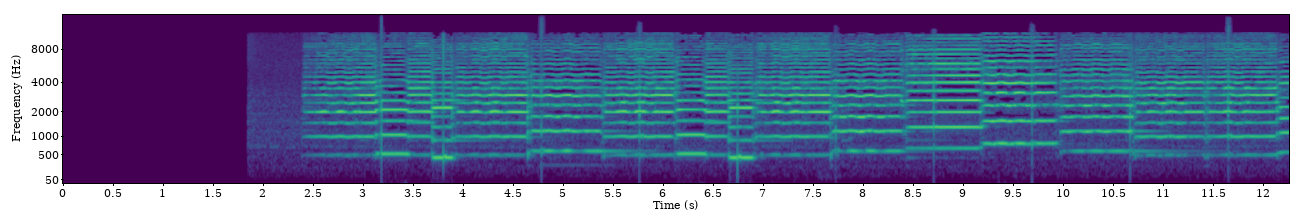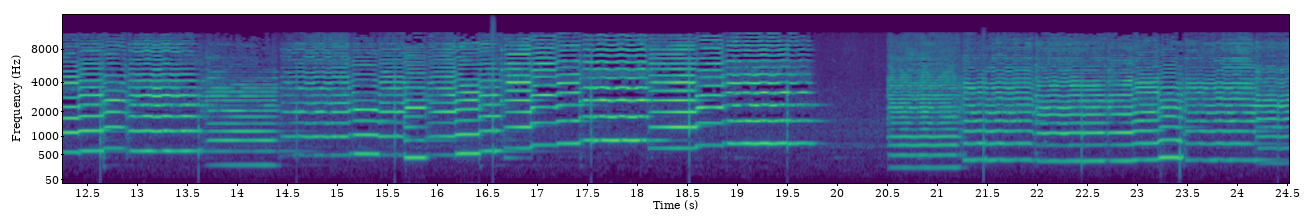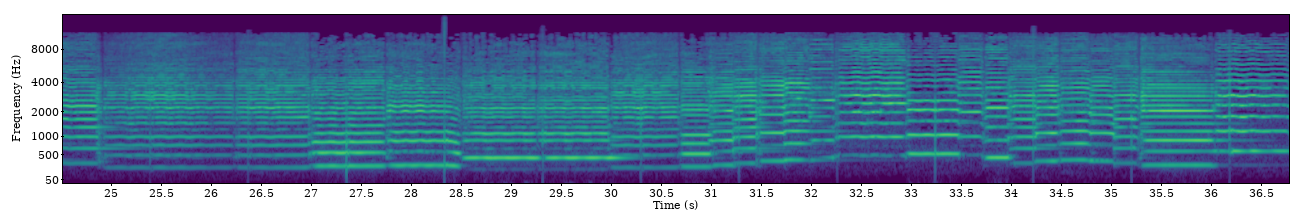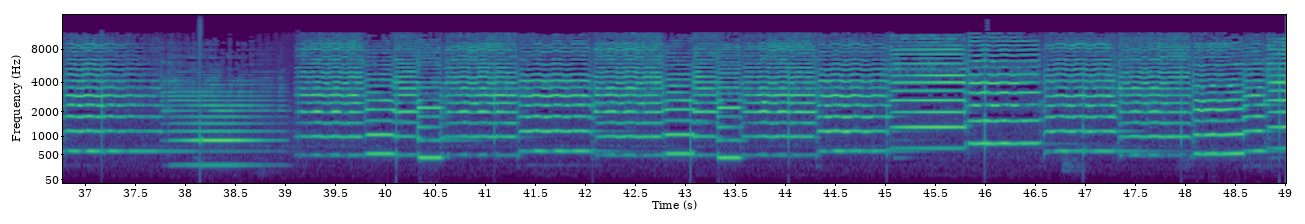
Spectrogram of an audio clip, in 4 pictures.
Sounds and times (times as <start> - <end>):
Violin, fiddle: 2.4 - 49.0.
